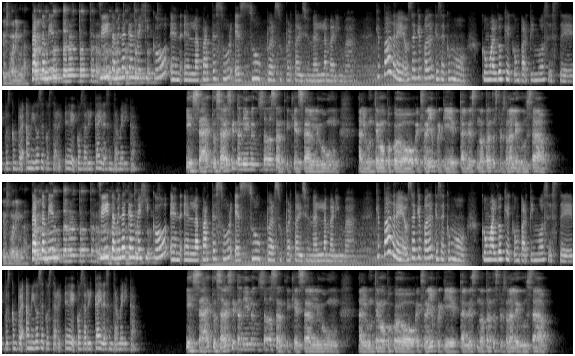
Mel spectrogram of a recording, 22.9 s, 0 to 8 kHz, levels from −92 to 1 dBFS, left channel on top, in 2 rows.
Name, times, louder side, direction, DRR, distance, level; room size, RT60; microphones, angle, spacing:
voice 1, 0.0-3.0 15.1-22.3, left 1 dB, 60° left, 3.4 m, -28 dB
voice 2, 0.6-1.2 1.9-7.1 7.5-14.1, right 3 dB, 25° right, 0.6 m, -27 dB
sound 1, 3.9-9.4, right 1 dB, ahead, 1.0 m, -42 dB
8.4 x 4.7 x 5.0 m
head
